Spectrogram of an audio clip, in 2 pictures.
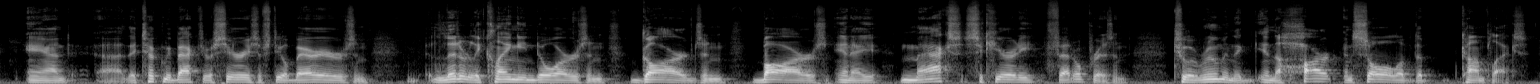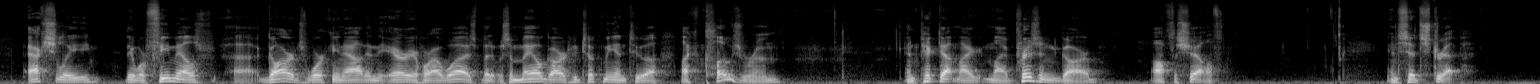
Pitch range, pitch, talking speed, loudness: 85-110 Hz, 100 Hz, 155 wpm, -19 LUFS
